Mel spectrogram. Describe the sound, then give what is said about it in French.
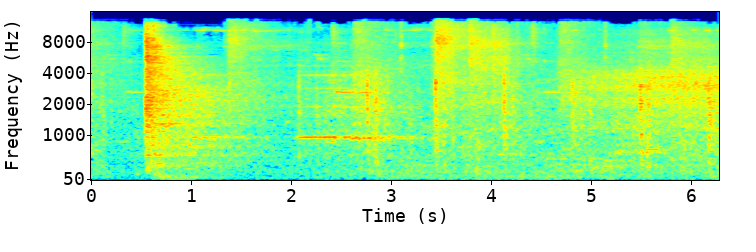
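A rotary milking parlour for cows is switched on, heard from the milking area in the middle of the rotary: a sharp metallic clank, then a steady mechanical rumble that grows louder, with a faint whining hum, scattered thuds and rattles. “Donc là, on est en plein milieu du roto, dans la zone de traite.”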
